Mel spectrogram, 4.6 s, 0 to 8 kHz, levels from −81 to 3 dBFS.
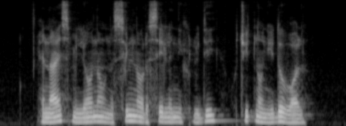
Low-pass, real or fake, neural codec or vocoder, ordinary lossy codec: none; real; none; none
